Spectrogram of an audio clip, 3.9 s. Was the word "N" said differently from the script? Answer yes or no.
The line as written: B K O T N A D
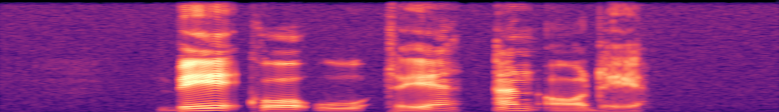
no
